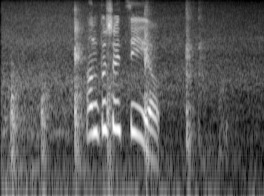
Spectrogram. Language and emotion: Russian, positive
